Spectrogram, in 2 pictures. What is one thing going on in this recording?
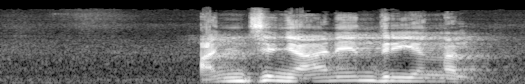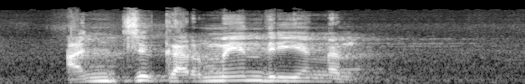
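An elderly man speaks calmly into a microphone in short phrases.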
